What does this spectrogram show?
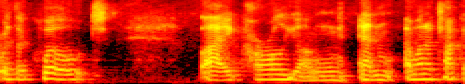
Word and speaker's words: Jung: So Carl Jung, which is spelled Jung, but it's Jung, I guess is what it's pronounced.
